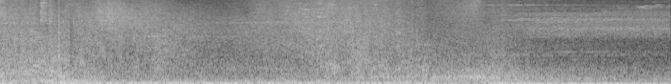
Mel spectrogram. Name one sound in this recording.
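A game's base explodes with a loud crumbling blast.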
